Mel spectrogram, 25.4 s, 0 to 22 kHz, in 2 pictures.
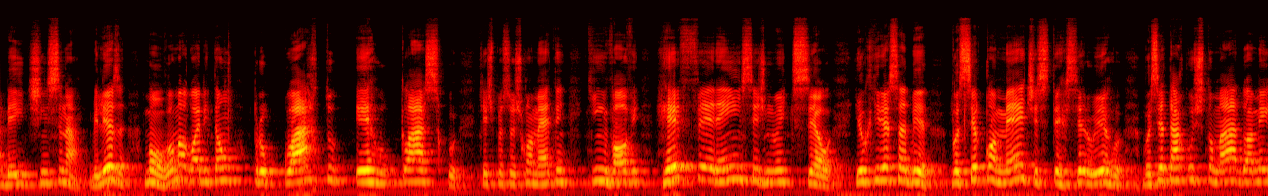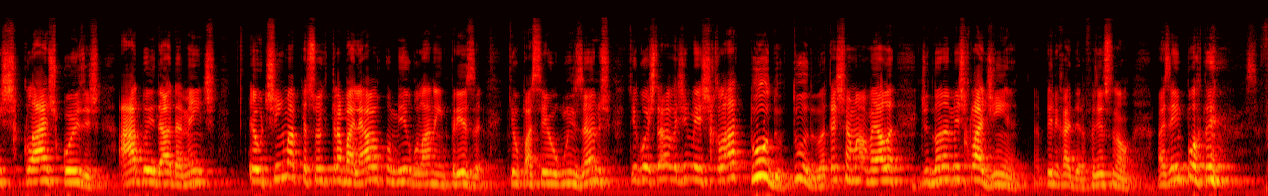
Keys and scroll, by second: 2.4 ctrl+Page_Down, 9.8 ctrl+Page_Up.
